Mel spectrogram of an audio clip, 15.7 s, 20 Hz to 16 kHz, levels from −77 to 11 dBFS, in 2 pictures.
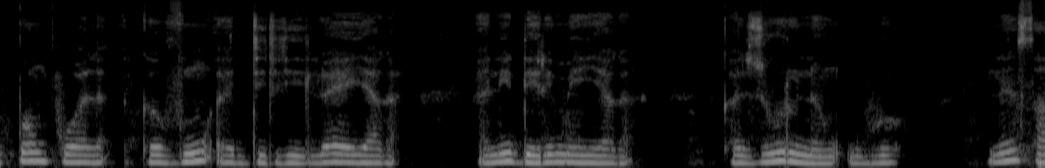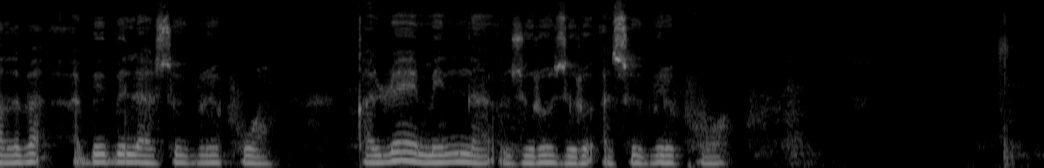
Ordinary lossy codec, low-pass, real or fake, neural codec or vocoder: Opus, 32 kbps; 14.4 kHz; fake; vocoder, 48 kHz, 128 mel bands, Vocos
